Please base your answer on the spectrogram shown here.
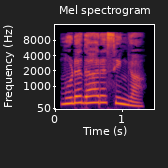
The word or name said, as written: ಮುಡದಾರಸಿಂಗ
